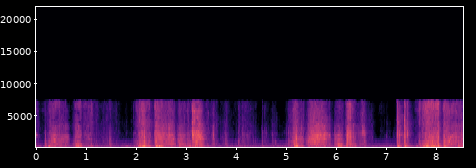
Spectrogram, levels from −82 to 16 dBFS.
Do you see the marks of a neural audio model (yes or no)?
no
